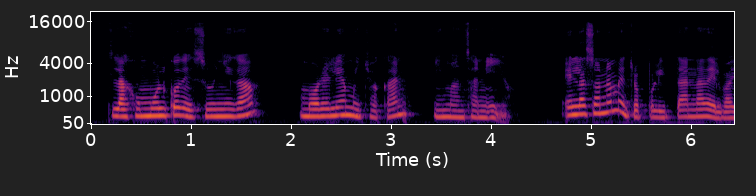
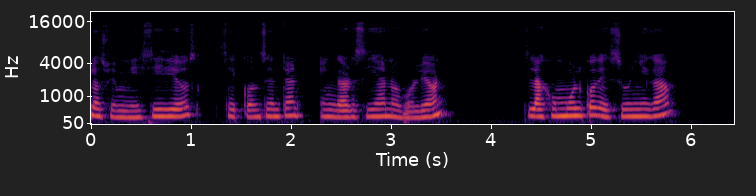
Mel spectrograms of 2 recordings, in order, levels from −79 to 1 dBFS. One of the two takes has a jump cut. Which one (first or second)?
first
